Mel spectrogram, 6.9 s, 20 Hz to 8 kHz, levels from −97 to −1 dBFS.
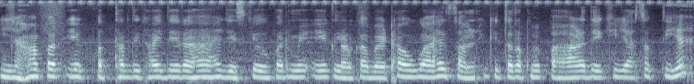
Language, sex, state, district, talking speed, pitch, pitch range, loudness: Hindi, male, Chhattisgarh, Bastar, 215 wpm, 190 Hz, 180-200 Hz, -17 LUFS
